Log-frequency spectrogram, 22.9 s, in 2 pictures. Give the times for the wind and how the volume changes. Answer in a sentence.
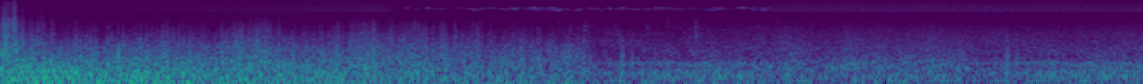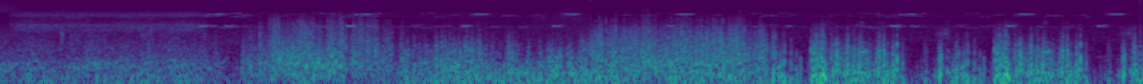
The wind can be heard from 0.0 to 22.8 s, getting quieter then louder.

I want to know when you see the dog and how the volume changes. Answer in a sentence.
You can't hear the dog here.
